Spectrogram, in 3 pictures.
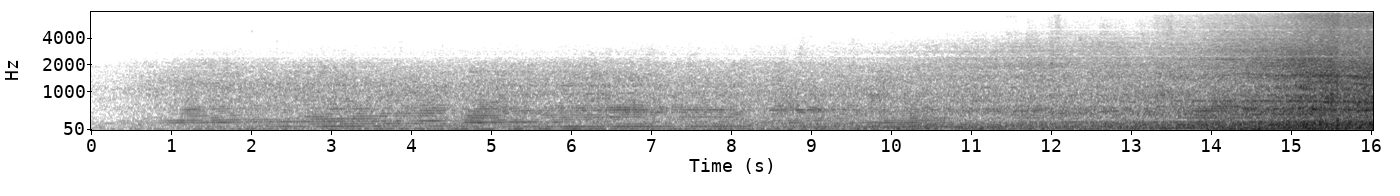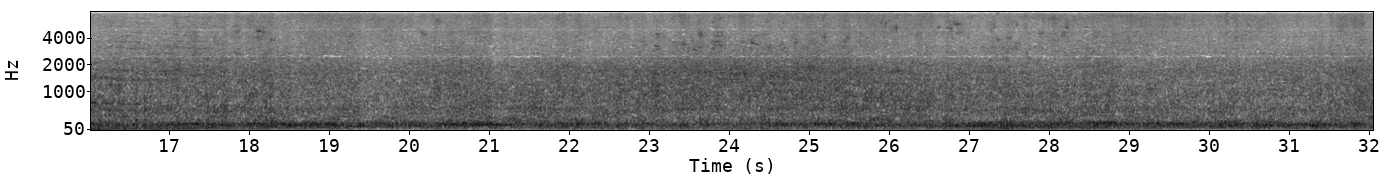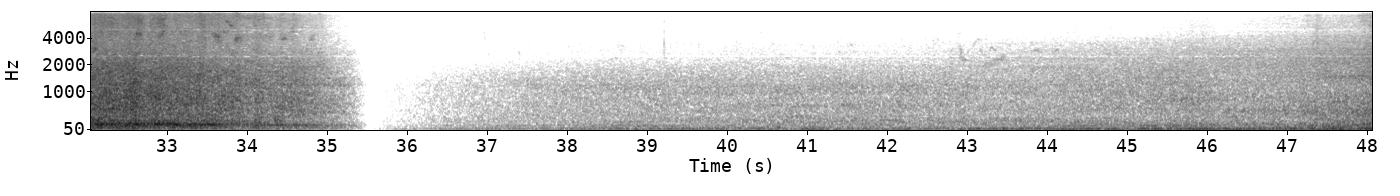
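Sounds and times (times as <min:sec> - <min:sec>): locomotive low drone: 0:07.9 - 0:35.4
freight train passing: 0:08.0 - 0:35.5, 0:38.8 - 0:48.0
wheel and rail noise: 0:10.4 - 0:35.4.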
